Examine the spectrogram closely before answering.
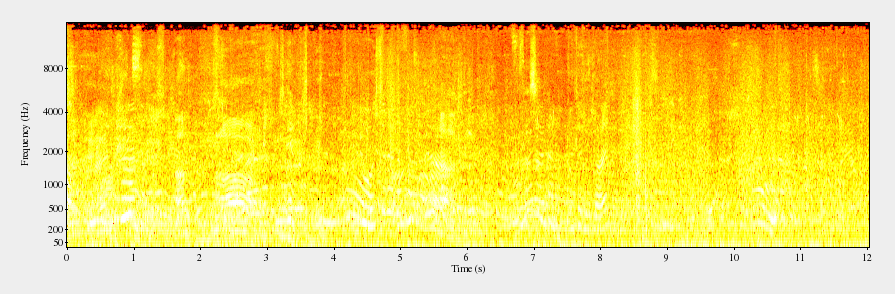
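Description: A crowd of men and women murmurs and talks over one another nearby.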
